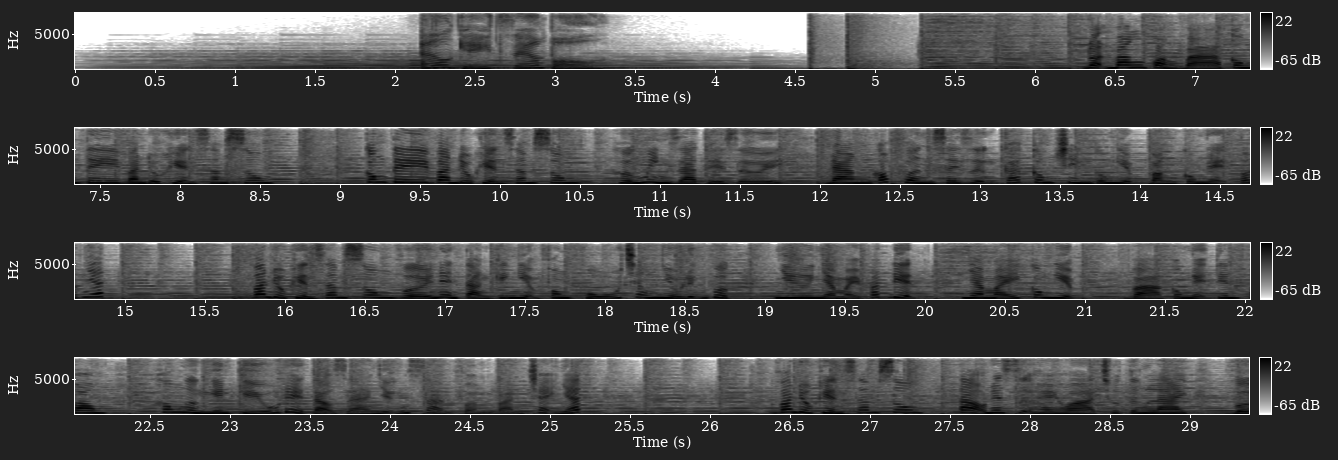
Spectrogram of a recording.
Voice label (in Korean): 베트남 여 밝은 톤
